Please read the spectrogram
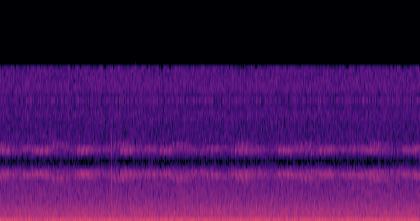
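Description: Crickets chirping steadily in an even, pulsing high trill, over a low rumble on the microphone.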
